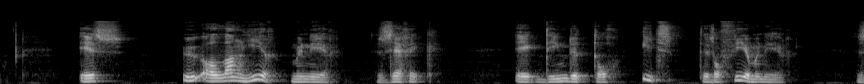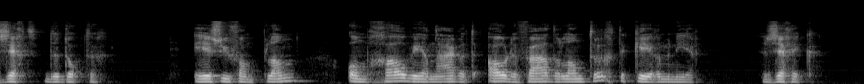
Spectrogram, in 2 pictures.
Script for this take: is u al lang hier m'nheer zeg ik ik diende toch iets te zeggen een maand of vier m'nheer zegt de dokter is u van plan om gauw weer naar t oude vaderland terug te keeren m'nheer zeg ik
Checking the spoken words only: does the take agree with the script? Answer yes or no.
no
